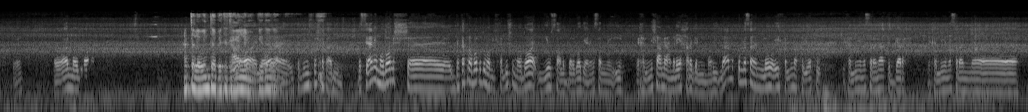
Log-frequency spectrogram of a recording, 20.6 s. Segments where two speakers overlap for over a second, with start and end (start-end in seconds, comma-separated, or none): 4.6-5.9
